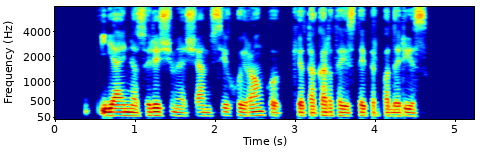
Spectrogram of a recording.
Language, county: Lithuanian, Kaunas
